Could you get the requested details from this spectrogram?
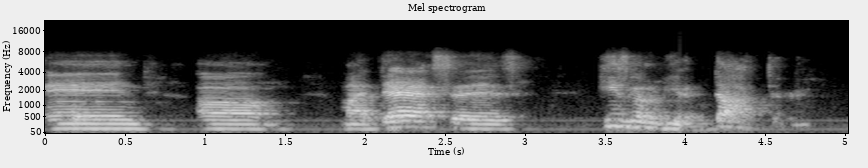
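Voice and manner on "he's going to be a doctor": put-on absolutely sure, matter-of-fact tone, pitched up. Telling how his dad introduced him as a toddler, imitating dad's absolute certainty. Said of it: "he says it so absolutely".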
